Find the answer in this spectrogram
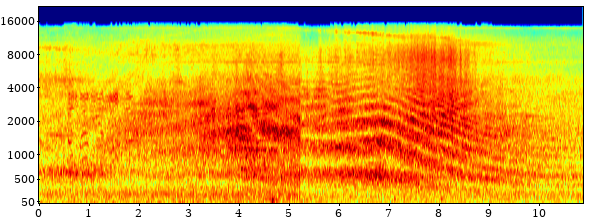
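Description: Radio-controlled model jet flying past, its turbine running as a steady roar that builds through the first half and drops off suddenly about five seconds in. It then swells again with a sweeping, phasing whoosh as the jet passes before easing off near the end.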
